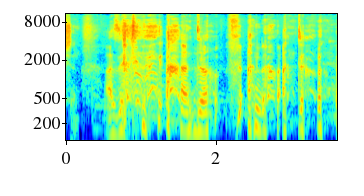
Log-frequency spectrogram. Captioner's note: laughs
